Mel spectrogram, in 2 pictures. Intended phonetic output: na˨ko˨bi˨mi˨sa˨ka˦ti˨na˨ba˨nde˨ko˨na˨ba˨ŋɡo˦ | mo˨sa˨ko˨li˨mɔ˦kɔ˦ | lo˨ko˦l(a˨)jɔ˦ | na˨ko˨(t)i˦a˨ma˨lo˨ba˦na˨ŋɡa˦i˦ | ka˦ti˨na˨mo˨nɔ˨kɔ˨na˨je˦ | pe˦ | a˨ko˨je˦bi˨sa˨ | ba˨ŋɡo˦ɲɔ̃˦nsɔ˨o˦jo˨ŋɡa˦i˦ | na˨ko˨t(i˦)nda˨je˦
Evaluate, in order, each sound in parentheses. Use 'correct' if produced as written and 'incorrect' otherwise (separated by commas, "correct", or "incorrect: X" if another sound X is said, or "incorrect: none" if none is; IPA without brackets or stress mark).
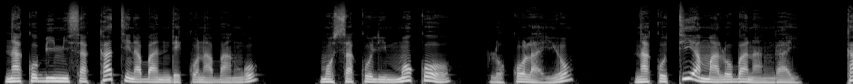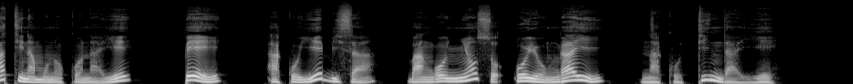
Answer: correct, correct, correct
